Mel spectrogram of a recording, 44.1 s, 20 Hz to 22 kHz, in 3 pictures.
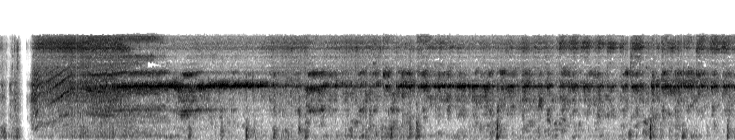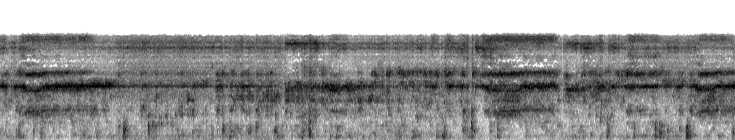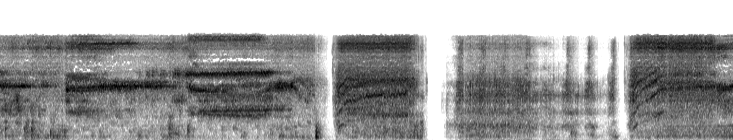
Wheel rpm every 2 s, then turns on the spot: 130, 230, 230, 230, 230, 230, 230, 230, 230, 230, 230, 230, 230, 230, 230, 230, 220, 140, 100, 30, 30, 190.
38-40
